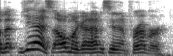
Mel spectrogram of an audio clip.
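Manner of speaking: ordinary talk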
